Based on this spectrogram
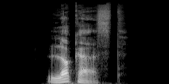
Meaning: second-person singular present of lockern
- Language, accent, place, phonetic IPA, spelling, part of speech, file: German, Germany, Berlin, [ˈlɔkɐst], lockerst, verb, De-lockerst.ogg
